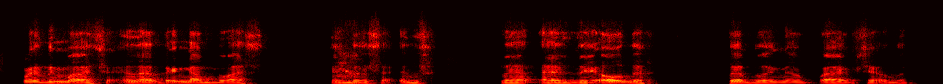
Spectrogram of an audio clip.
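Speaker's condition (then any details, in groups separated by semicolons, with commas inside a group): ALS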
